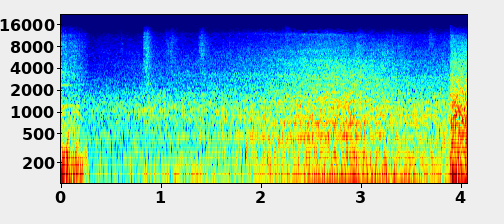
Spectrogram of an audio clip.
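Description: Low, steady rumble of a motor vehicle, growing gradually louder, with a few faint clicks in the first second and a half.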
